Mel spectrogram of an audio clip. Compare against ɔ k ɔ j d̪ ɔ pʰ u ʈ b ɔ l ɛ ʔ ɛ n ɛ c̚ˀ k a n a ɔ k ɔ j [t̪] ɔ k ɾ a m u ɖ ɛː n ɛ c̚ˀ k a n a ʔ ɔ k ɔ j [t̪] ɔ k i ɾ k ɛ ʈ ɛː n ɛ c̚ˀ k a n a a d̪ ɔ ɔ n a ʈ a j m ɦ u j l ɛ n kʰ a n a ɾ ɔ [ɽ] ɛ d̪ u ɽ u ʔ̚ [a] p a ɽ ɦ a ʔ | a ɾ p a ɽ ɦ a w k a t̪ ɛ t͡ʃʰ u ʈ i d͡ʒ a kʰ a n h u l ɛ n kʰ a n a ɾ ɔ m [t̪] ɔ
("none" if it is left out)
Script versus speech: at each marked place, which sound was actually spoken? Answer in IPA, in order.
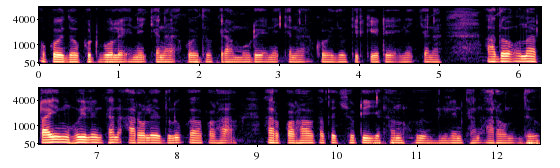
d̪, d̪, l, a, d̪

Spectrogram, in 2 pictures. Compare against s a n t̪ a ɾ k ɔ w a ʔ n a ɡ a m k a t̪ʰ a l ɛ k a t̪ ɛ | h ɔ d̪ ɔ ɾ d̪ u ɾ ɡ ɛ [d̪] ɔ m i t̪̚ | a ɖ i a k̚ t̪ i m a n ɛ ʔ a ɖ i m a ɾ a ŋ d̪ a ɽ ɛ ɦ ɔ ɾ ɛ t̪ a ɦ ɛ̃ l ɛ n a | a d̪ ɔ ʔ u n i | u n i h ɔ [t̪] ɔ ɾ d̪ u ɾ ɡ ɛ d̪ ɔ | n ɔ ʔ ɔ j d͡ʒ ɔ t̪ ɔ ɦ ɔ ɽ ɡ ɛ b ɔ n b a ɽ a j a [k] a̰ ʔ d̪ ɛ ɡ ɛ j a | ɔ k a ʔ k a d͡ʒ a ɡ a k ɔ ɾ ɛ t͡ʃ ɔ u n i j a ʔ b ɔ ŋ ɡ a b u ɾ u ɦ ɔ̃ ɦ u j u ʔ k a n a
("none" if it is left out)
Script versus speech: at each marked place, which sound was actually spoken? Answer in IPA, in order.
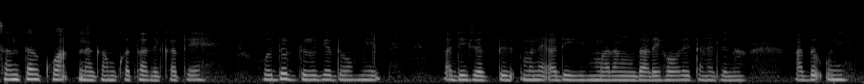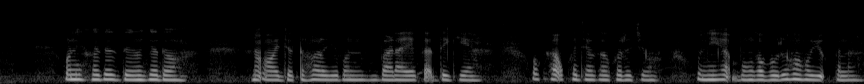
d̪, d̪, k

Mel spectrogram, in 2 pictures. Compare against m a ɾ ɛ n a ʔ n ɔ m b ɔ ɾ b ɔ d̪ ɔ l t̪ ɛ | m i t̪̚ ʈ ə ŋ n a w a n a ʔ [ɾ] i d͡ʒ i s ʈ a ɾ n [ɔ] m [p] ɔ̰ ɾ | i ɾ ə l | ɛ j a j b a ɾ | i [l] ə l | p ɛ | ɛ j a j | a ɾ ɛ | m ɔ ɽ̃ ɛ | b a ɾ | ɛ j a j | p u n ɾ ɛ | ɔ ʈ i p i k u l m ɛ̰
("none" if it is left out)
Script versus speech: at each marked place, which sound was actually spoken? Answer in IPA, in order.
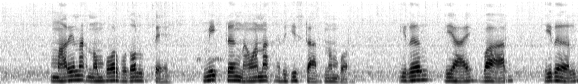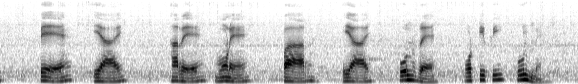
ɾ, ɔ, b, ɾ

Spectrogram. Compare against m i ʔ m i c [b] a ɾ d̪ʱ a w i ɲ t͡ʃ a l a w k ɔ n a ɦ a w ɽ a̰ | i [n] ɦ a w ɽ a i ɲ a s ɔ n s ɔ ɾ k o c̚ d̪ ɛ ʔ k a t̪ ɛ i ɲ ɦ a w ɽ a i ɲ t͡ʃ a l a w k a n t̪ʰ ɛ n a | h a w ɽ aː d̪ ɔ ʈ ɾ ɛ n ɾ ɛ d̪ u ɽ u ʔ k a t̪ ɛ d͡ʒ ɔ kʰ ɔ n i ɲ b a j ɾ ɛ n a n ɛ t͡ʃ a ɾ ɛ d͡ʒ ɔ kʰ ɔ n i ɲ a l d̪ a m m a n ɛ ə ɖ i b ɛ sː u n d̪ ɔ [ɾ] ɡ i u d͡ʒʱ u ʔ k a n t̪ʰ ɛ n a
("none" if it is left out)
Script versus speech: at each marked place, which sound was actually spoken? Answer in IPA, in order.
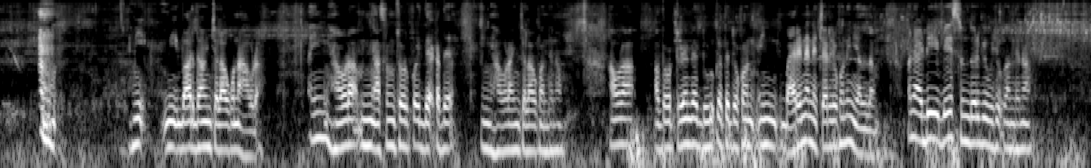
b, ɲ, ɾ

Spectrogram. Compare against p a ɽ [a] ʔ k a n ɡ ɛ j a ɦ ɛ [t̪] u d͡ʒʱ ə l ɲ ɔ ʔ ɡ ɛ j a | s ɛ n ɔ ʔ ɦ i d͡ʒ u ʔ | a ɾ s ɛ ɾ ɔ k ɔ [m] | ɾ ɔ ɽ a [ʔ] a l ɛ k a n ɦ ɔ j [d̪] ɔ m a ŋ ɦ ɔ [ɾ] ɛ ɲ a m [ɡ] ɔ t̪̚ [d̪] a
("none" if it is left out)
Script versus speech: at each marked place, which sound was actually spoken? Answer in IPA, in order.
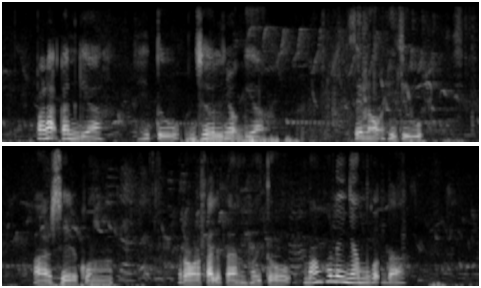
a, t̪, m, k, t̪, l, ɡ, d̪

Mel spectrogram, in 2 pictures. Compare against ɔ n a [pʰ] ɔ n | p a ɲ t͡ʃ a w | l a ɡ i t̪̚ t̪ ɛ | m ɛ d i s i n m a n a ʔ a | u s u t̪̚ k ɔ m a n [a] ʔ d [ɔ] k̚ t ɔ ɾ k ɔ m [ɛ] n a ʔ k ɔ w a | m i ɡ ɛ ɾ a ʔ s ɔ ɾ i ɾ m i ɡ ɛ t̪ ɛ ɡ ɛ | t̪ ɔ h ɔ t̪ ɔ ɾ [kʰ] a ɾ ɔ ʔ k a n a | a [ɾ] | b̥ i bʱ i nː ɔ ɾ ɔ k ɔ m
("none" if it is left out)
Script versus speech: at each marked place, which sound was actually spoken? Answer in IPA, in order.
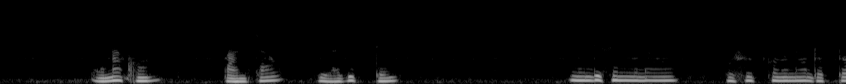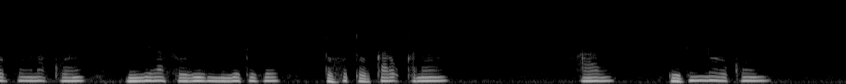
kʰ, a, ɔ, a, k, ɾ

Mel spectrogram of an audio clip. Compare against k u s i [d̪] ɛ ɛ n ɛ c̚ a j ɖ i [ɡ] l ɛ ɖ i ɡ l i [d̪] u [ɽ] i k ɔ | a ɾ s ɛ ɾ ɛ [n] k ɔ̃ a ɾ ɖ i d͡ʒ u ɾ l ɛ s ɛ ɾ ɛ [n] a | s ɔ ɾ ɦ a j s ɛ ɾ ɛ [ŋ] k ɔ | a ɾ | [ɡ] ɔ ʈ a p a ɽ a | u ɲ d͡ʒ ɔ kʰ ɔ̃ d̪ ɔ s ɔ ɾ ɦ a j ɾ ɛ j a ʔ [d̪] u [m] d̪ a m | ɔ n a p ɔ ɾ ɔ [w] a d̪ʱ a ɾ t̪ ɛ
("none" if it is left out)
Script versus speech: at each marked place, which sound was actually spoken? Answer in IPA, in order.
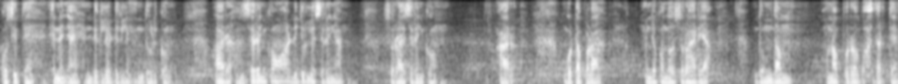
t̪, ɡ, d̪, ɽ, ɲ, ɲ, ɲ, ɡ, d̪, m, b

